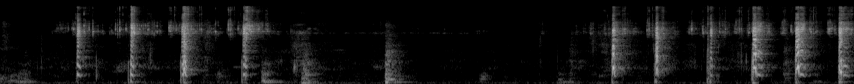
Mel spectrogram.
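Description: A plastic toy hammer taps and knocks sharply.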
